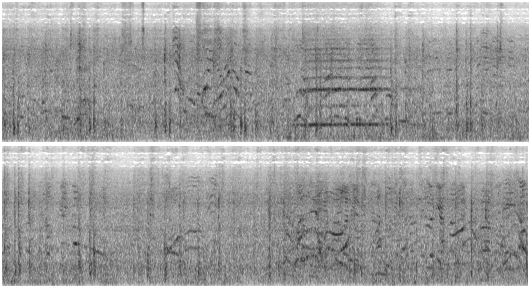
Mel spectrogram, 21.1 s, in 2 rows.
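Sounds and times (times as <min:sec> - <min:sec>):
train rumbling: 0:00.0 - 0:21.0
wheels clicking over rail joints: 0:00.0 - 0:21.0
locomotive whistle: 0:06.0 - 0:08.4.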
